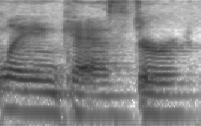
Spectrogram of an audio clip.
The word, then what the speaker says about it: Lancaster: so I lived not Lancaster I learned how to say it the right way when I moved there it's Lancaster Lancaster not Lancaster I've been there I've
